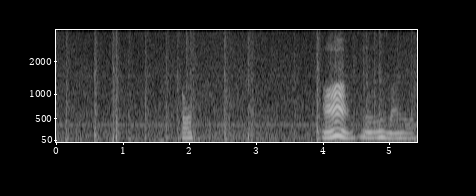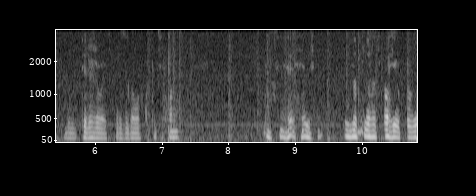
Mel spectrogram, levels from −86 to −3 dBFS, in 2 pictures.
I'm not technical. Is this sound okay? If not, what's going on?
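Yes, nothing has gone wrong with this recording. There is a quiet background noise from the room well below the speech, and because it came through a phone-style call connection, nothing above about 4 kHz gets through, so it has the slightly narrow sound of a normal phone call.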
